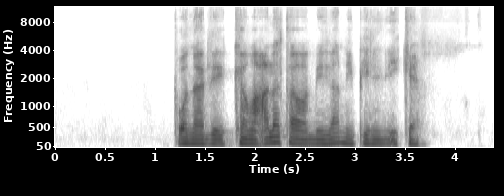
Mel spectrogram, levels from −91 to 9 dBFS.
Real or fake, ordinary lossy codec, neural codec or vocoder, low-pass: fake; Opus, 16 kbps; codec, 24 kHz, 1 kbps, SNAC; 10.8 kHz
